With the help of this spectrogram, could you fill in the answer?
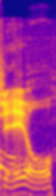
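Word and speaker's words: gaol: Is it pronounced Gowl Cage? No, it's listen, okay. The next time we see it, I'm pretty sure it's like G-A-O-L. I think it's jail. I think it's supposed to be jail.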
